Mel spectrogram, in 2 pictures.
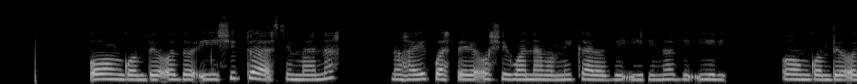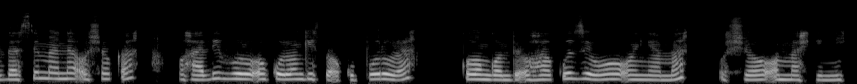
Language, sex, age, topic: Oshiwambo, female, 18-24, agriculture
